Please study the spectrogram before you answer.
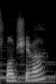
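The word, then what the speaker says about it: slàinte: The cheers in Scottish garlic is slunch. And Jay's mom has the worst time trying to pronounce slanche.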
